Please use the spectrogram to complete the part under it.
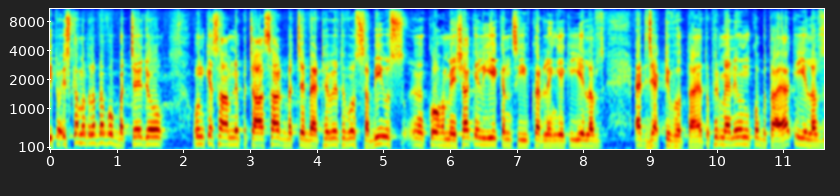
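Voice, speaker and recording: Man, Pakistani accent, pronunciation lesson, smooth clear voice, slightly high pitch, repeats words. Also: darkish tone. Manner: slow, deliberate, repeating words for emphasis. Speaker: English teacher.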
